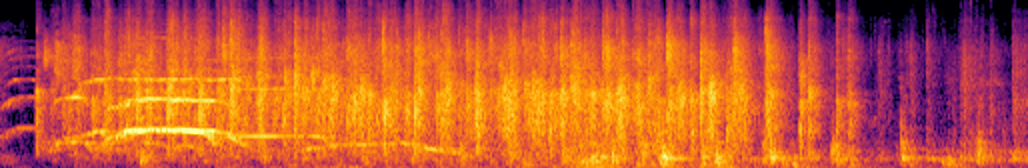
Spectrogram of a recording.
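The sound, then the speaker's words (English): Live audience applause welcoming the second act, the Diarist: a dense rush of many hands clapping that swells loudly early on and then keeps going steadily, with cheers and whoops rising above it at the start. “And with that applause, please welcome, for our stylish and seductive second act, we bring you the Diarist.”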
